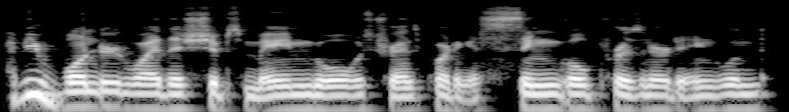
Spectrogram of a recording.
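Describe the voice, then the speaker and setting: A man's voice: fairly low pitch, fairly even intonation, fairly quick, mellow, lightly acted. An actor playing a wary male ship captain in an amateur audio drama, firm and questioning. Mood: explaining. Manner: firm, interrogating.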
